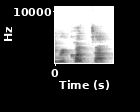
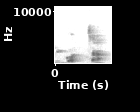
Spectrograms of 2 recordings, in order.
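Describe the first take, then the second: First: The middle consonant is a hard K sound. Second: The middle consonant sounds like a G.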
